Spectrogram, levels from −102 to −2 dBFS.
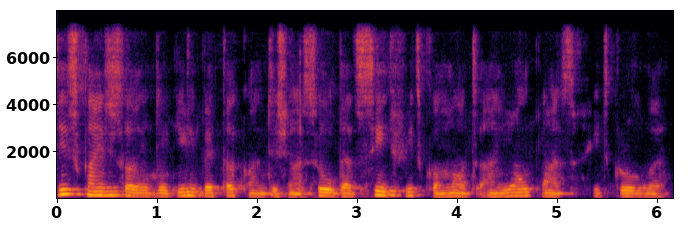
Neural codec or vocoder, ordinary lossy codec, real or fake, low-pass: codec, 16 kHz, 4.8 kbps, FACodec; none; fake; 7.2 kHz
